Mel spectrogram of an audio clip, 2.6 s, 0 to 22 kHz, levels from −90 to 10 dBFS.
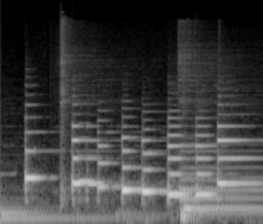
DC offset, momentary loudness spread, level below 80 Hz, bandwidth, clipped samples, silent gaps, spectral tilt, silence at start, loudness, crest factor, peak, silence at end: under 0.1%; 4 LU; -36 dBFS; 16 kHz; under 0.1%; none; -6.5 dB/octave; 0 s; -17 LUFS; 12 dB; -4 dBFS; 0 s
